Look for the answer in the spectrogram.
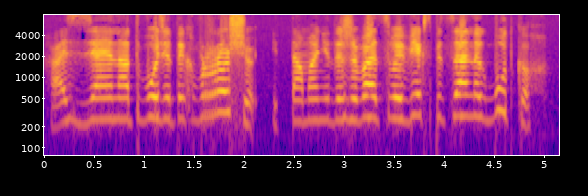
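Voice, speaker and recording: A gruff male guard dog chief barks out slow, heavy, growling words, as a woman reads him. The voice is high and bright, with a tight, dry sound. It sounds like a storybook reading. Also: steady tone, no echo. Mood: unsure.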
